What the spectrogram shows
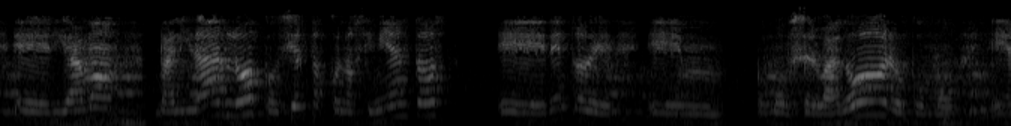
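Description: A woman with an Argentine accent, answering interview questions in a measured way, full of pauses and fillers. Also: medium pitch, muffled recording, a little hiss or hum. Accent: Argentine Spanish. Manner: hesitant, many fillers, measured explanation. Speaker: guest academic.

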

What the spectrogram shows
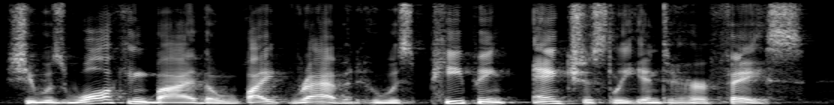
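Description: A man reading a classic children's story aloud as narrator, in an expressive way. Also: lowish voice, normal speed. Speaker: audiobook narrator.

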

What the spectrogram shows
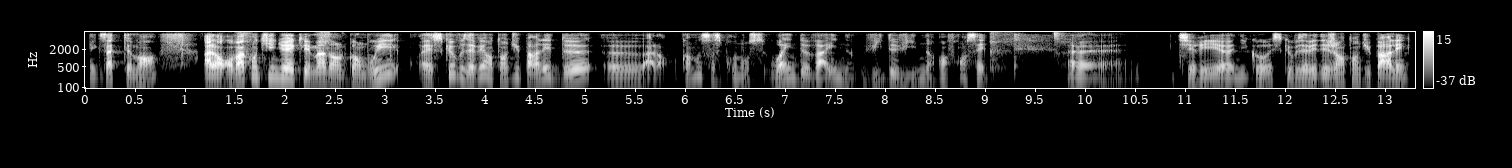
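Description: Homme un peu aigu, son étouffé et sec. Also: male voice, on the high side, expressive, fairly quick, a bit bright, no room sound, lo-fi sound. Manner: hesitant, many fillers and restarts. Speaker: podcast host. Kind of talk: casual tech podcast chat.

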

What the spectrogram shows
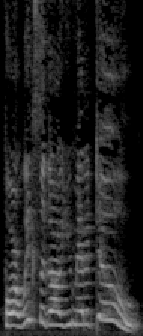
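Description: A woman co-hosting a podcast in casual chat, animated and slangy, often repeating herself. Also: high voice, moderate pace. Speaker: podcast co-host.

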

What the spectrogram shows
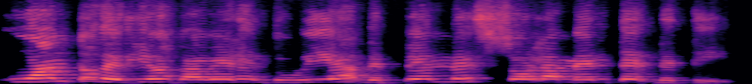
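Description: A woman's voice: high voice, normal speed, a little mellow, highs cut off. A woman religious teacher telling her personal testimony in an inspirational talk, earnest and emphatic, speaking straight to her listeners.

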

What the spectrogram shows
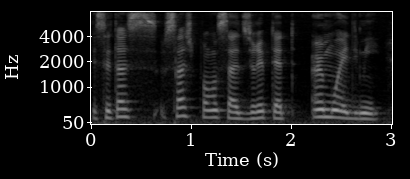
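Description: A woman, a guest in a casual interview, telling lively anecdotes. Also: fairly low pitch, moderate pace, clear, resonant tone. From Canada. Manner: animated, tells anecdotes.

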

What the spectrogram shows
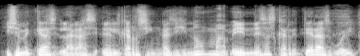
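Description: A man's voice: mid-range voice, a little fast, darkish tone. A young man with a Mexican accent telling stories in a slangy, profane way as co-host of a casual podcast. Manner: slangy and profane, ends phrases with "güey". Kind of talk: casual chat, storytelling.

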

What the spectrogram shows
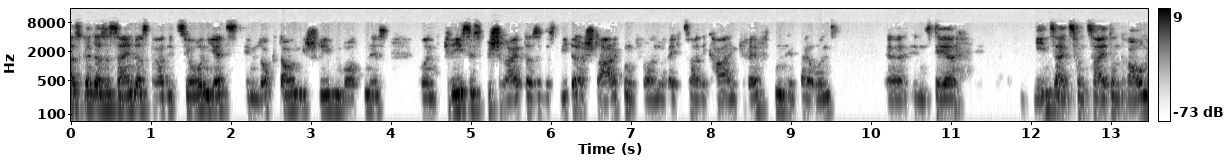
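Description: Heard over a dull, lo-fi remote satellite call line, a male author gives a remote podcast interview. His voice is lowish and warm. He rambles thoughtfully, with plenty of hesitations.

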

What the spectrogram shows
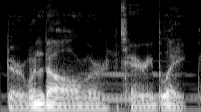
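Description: A man with a very deep voice narrates a scripted horror story. His delivery is measured and ominous. Faint music plays underneath. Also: flat delivery, darkish tone.

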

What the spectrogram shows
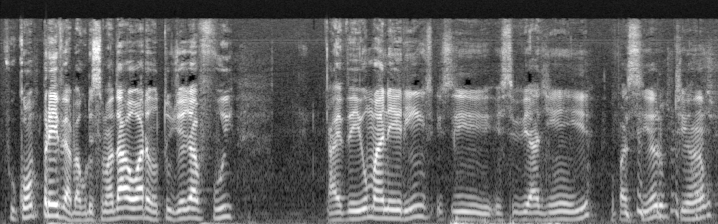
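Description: A man telling a story in a casual podcast chat, animated and full of slang and swearing. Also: on the high side, brisk. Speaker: podcast guest.

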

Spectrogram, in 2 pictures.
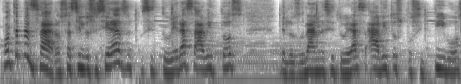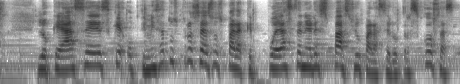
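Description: A woman's voice: on the high side, expressive, fast, darkish tone, faint music behind. A woman, a life coach giving an emphatic motivational talk on a live stream, full of rhetorical questions.

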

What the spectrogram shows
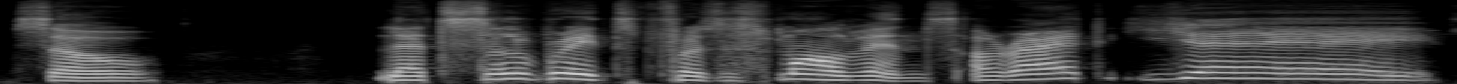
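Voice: medium pitch, expressive, takes it slowly, fairly bright tone, smooth, dry recording. A podcast host recording at home on a new microphone, talking casually and hesitantly with many fillers, a little nervous. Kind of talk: casual solo podcast update. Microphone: new podcast microphone on a stand.

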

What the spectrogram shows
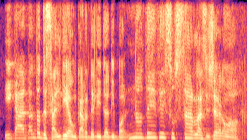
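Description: A man's voice: medium pitch, expressive, racing. A man, a podcast guest in casual chat, camp and teasing, telling stories with animation.

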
